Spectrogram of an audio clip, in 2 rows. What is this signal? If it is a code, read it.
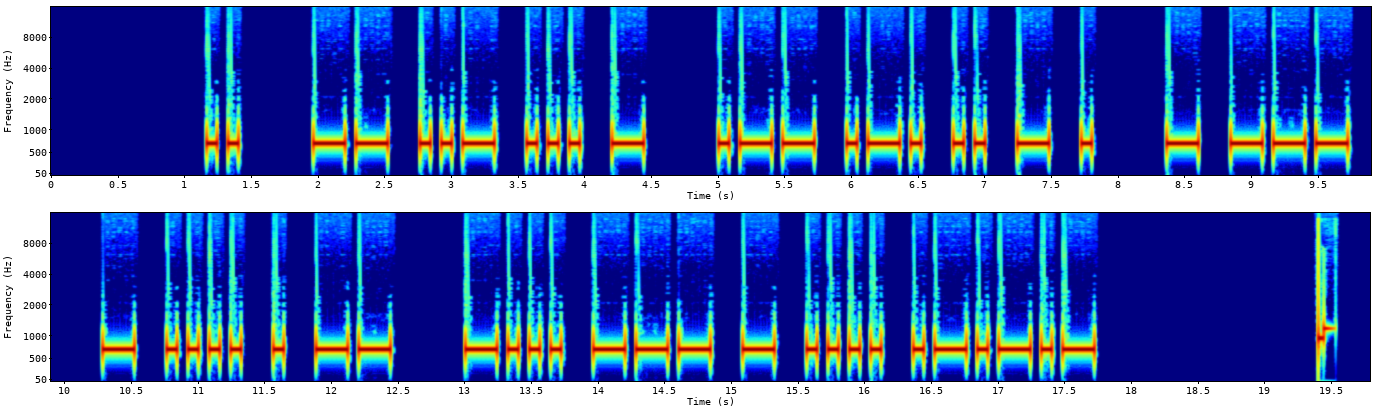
Morse code, heard as a keyed tone, about 15 wpm, 700 Hz. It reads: I MUST WRITE TO THEM BOTH.
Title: Sentences from Top 1000 Words - Review Part 1 - 15wpm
